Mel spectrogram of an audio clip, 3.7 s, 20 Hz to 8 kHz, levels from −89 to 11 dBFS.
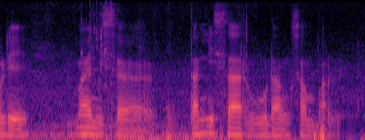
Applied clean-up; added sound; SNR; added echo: none; Trickle, dribble / Chirp, tweet; 9 dB; none.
